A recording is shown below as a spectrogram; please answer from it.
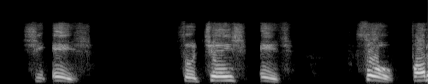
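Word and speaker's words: chage: e c h a g e is is pronounced she is so change age so for instance you can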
